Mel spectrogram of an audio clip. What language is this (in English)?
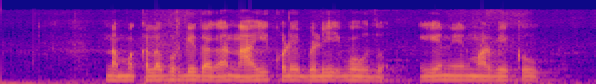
Kannada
